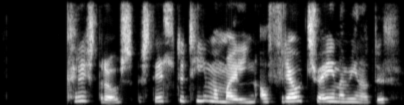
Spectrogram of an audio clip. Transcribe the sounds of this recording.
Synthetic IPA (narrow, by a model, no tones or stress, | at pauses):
kʰɾɪst̪ɾowsst̪ɪl̥t̪ʏt̪ʰiːmamaːjlɪnawθɾjaːwt̪ʰʏeːjnamiːnawt̪ʏɾ̥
